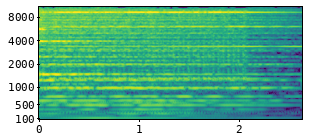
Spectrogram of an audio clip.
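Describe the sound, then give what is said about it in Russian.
Telephone ringtone sounding for a call into a radio studio: a loud, steady electronic tone rich in harmonics, holding for nearly three seconds with no speech and easing slightly toward the end. “Звонок эксперту на радиомарафон.”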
